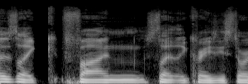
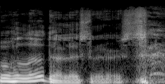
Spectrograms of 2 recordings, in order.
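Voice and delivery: silky smooth put-on voice; 3 semitones higher, 4 dB louder than usual. Podcast host jokingly poses as co-host Marie Mayhew greeting listeners, silky smooth. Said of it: "that silky smooth voice".

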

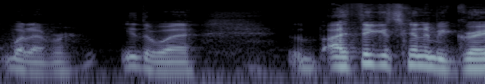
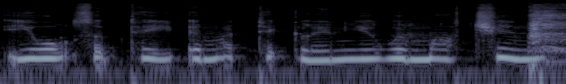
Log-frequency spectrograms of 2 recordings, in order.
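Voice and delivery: put-on English accent, very high and soft; 13 semitones higher, 5 dB quieter than usual. Retelling how he nuzzled the speaker, quoting him: imitating his english accent. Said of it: "Does he have an English accent?".

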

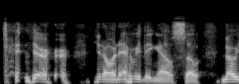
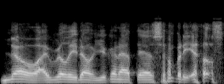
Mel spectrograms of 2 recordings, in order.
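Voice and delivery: talking through laughter, laughing through the words. Turning down a caller's request for dating advice, laughing while talking. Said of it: "I'm laughing".

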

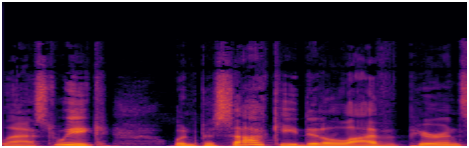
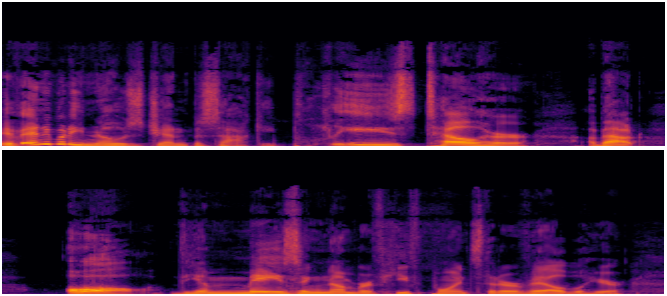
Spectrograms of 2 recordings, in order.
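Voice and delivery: ordinary talk, nothing marked

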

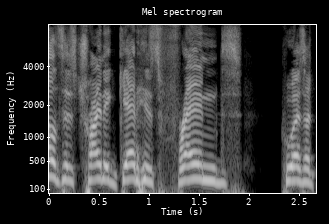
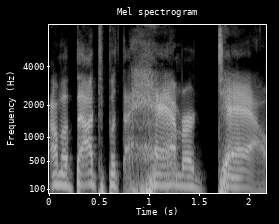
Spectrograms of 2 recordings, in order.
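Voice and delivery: deepest, gravel-heavy, serious manly voice; 7 semitones lower, 3 dB quieter than usual. Describing how a certain guy talks, doing the deepest, most gravelly voice. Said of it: "the deepest, most gravelly voice".

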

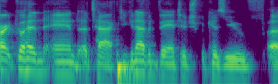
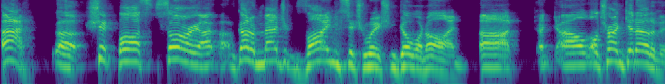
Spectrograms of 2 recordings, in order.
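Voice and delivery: high yell, shouted out in character; 8 semitones higher, 4 dB louder than usual. Voicing a character caught by magic vines, yelling in character. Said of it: "Just yells".

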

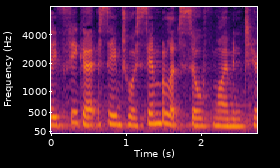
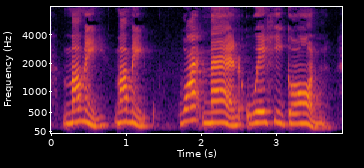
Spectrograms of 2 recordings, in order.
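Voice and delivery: put-on small child's broken toddler baby talk; 5 semitones higher than usual. Mother retells what her two-year-old daughter said, imitating toddler baby talk. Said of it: "in her baby talk".

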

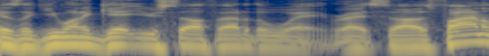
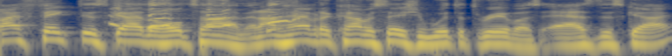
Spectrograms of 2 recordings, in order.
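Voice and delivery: plain

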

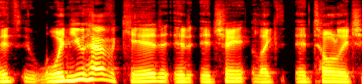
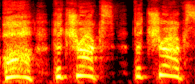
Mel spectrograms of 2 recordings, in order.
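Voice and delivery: mock-thrilled, very high-pitched excited squeal. Retelling calling out to Calvin as garbage trucks pass, re-enacting excited screaming. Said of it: "I start screaming at Calvin".

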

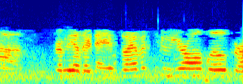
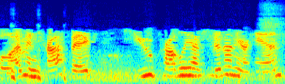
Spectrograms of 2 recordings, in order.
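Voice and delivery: plain

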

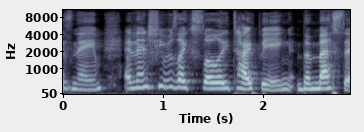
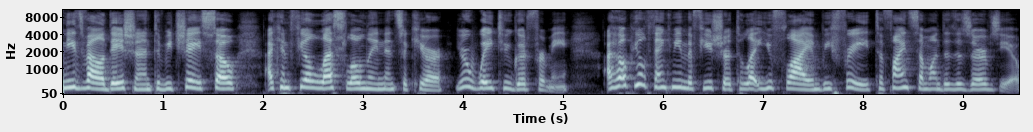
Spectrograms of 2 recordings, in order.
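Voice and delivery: normal talking voice

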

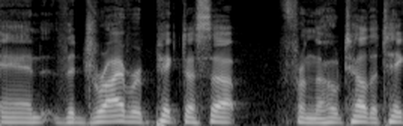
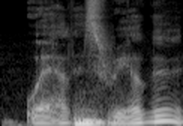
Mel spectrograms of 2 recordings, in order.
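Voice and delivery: deep, slow, louder voice; 5 semitones lower, 6 dB louder than usual. Answering a question in character: Morgan Freeman impression. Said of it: "let me ask you a question, Morgan Freeman".

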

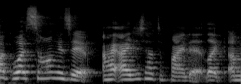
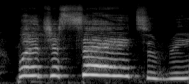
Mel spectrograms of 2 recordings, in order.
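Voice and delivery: put-on breathy voice, higher and louder; 12 semitones higher, 9 dB louder than usual. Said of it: "it's so breathy".

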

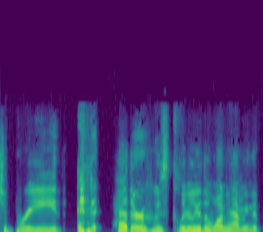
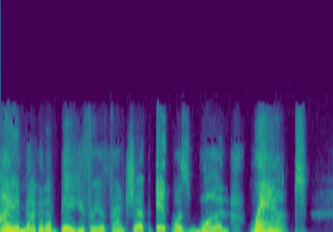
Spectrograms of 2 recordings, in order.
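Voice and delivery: high-pitched, shrill screaming; 7 semitones higher than usual. Retelling an argument between two women, acting out one screaming at the other. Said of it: "Lisa is screaming at Meredith".

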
